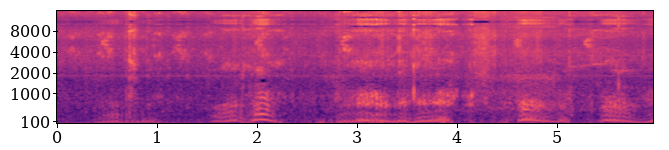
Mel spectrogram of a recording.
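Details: Pet dogs tugging on a sock in a tug-of-war game give deep, throaty growls in repeated surges, each swelling and fading every second or so, with faint scuffling noise underneath.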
